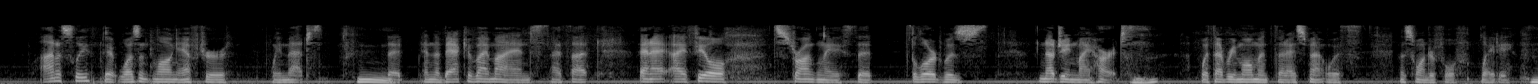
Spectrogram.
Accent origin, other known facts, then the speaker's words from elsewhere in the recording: Kankakee, Illinois, United States; I grew up in Faith Reformed Church in Kankakee, Illinois, and I felt like I was a Christian my whole life.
